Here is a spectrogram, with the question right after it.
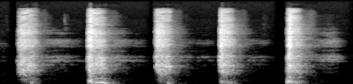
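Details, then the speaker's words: Demonstration of a controlled cough for airway clearance: five soft, evenly spaced open-glottis coughs, gentle rather than hacking, used to bring up phlegm, e.g. in bronchiectasis; controlled cough (open-glottis cough). "Control cough is actually a gentle cough with open glottis. So it should sound like this."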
